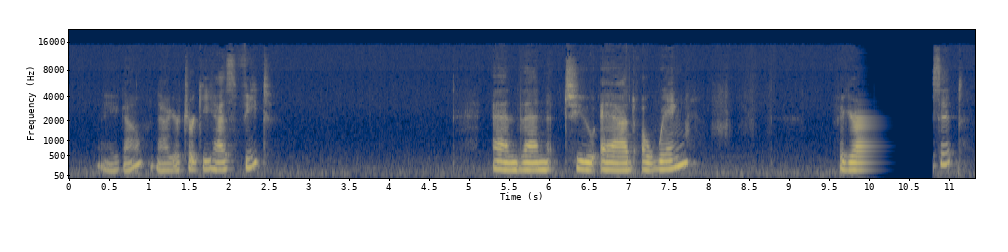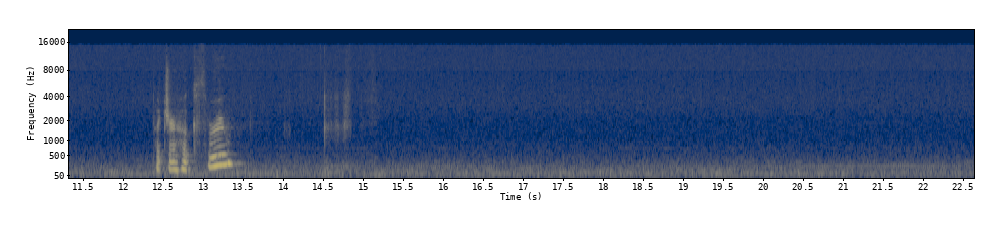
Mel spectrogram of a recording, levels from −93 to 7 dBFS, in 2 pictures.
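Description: At 9.85 s the audio cuts out until 10.81 s, a gap of 0.95 s. The last sound first carries on as a fading buzz or hiss. About 0.55 s of the gap is silence. The audio then returns further on, and the stretch that should have filled the gap is gone. This is a long network dropout. Packets likely stopped arriving, and the receiver covered the hole with a fading copy before falling silent.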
